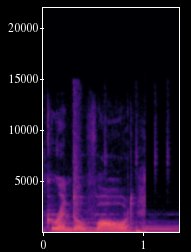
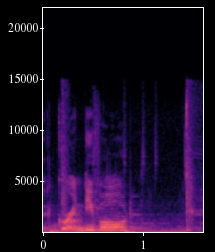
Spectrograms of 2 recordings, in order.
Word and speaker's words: Grindelwald: you say his name it spelled Grindelwald but i think it's pronounced Grendel vault I hope thought his name was guarendi vault so who knows the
